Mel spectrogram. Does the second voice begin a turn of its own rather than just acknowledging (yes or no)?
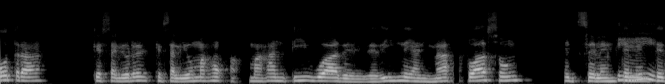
yes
